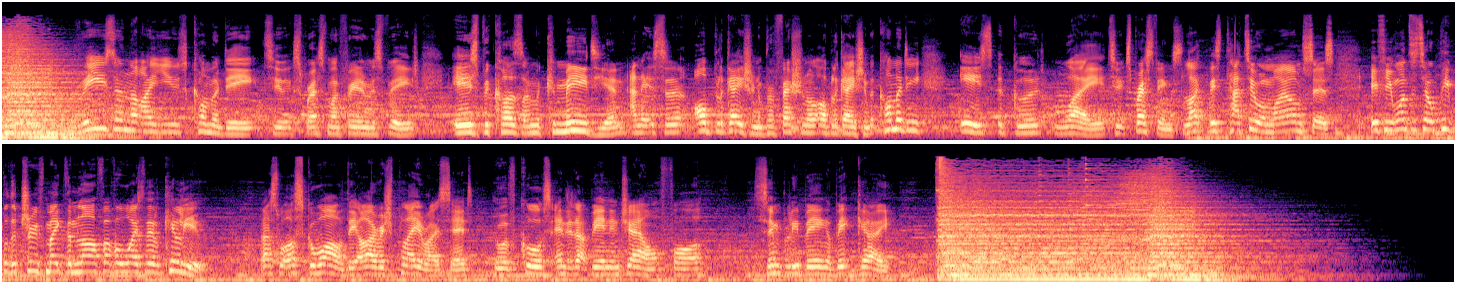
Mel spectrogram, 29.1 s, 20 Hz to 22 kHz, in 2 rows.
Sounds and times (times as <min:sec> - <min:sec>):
Music: 0:00.0 - 0:28.7
Male speech, man speaking: 0:00.8 - 0:23.5.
